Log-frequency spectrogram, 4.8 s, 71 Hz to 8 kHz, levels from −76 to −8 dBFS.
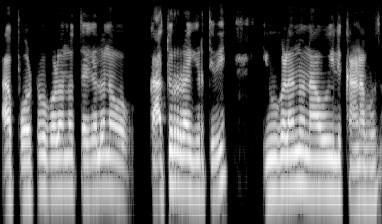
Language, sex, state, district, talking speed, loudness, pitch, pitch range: Kannada, male, Karnataka, Bijapur, 140 wpm, -16 LUFS, 140 Hz, 130-150 Hz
